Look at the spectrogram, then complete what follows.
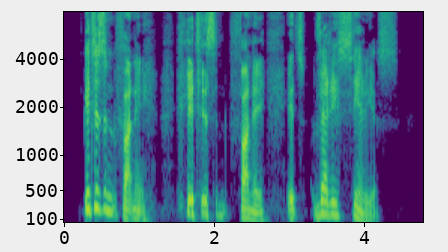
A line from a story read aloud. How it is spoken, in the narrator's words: she would say to herself, biting her lower lip in a determined effort not to laugh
